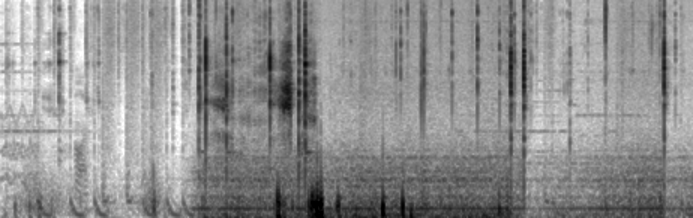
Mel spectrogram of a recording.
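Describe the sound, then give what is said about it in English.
Metal spoon stirring a pot of beans, giving many quick clinks and scrapes that run for about four seconds before stopping. “Stir it up real quick. Stir it up.”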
